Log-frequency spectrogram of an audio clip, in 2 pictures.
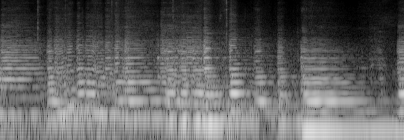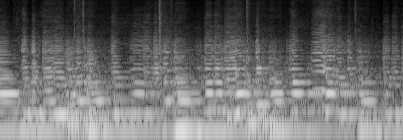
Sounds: playing double bass

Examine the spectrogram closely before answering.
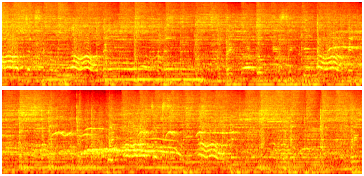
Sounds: music

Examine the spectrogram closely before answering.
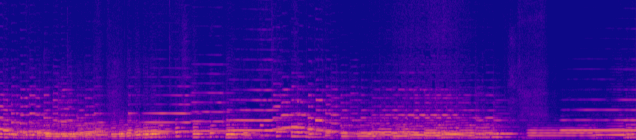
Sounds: clarinet
playing clarinet

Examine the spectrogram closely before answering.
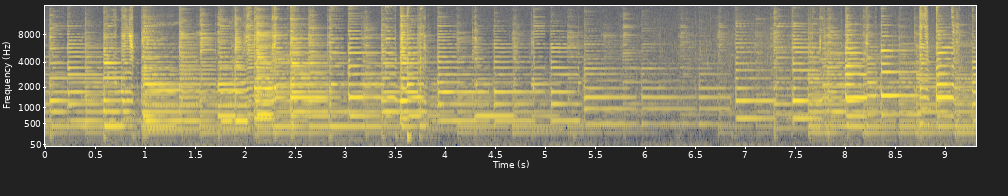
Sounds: ukulele
musical instrument
music

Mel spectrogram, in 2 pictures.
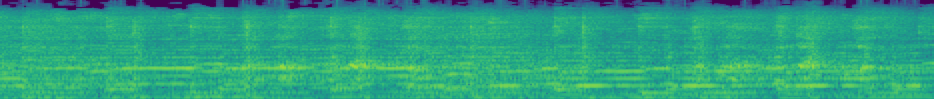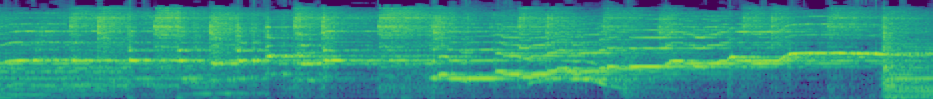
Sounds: flute
woodwind instrument

